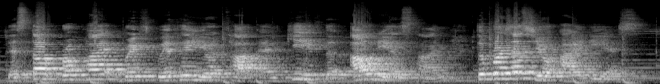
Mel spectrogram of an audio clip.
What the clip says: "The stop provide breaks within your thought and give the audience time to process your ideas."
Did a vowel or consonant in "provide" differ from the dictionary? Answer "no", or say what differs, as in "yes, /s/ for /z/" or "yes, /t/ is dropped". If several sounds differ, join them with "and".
yes, /p/ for /v/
